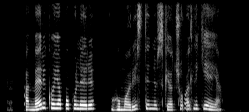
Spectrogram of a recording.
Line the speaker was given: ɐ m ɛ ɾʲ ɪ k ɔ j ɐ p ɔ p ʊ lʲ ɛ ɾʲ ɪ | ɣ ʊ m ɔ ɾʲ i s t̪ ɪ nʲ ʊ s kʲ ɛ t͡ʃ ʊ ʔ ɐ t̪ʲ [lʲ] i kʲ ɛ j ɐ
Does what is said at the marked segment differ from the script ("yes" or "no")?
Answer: no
